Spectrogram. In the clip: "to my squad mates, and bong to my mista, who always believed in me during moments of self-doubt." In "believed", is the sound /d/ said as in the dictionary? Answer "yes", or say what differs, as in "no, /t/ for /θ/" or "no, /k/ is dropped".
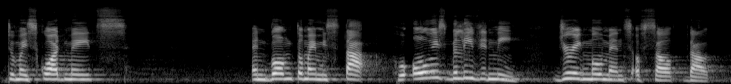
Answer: yes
